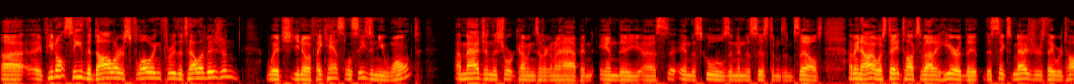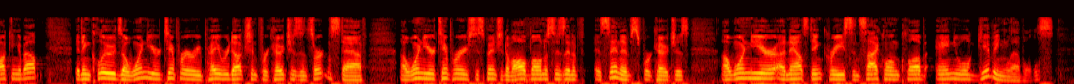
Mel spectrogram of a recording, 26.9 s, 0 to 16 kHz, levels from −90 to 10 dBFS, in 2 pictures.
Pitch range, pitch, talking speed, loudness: 145-180 Hz, 165 Hz, 200 wpm, -30 LUFS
